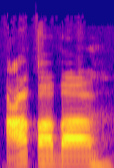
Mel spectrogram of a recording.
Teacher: تو ہا پڑھیں گے ہمس کے ساتھ، یعنی سانس جاری ہوگا · والے حصے سے پڑھیں گے، قاف کو موٹا پڑھیں گے، اور جب یہاں پر رکیں گے تو تا ہا بن جائے گی اور اس کے اوپر زبر بھی ختم ہو جائے گی ، اور یہاں پر ہا کے اوپر پھر جزم آ جائے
